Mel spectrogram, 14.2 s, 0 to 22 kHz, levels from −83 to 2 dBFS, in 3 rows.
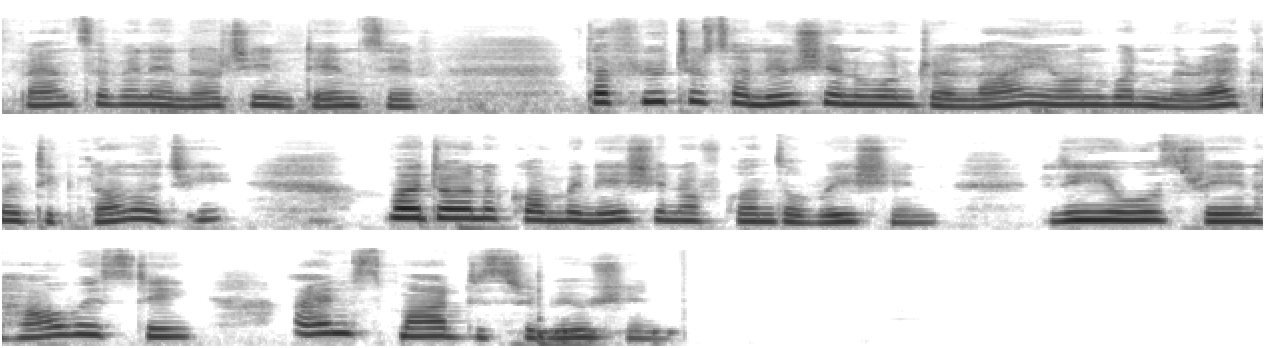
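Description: A short speech recording, and nothing technically wrong turns up anywhere in it.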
